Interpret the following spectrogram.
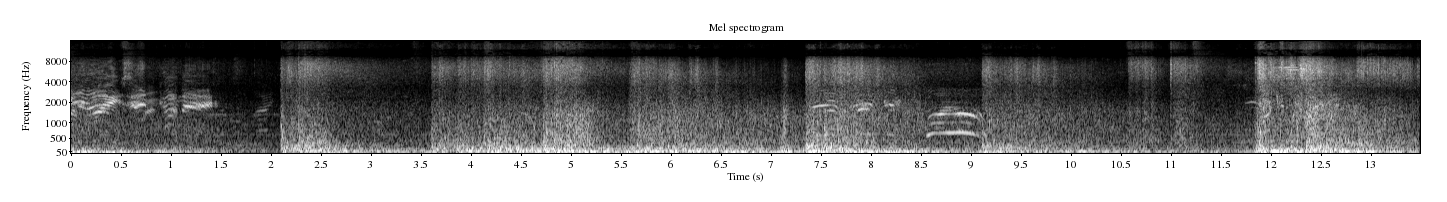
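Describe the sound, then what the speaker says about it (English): A creeping artillery barrage in the World War II strategy game Company of Heroes: loud, repeated shell blasts and rumbling booms roll on continuously, mixed with gunfire, while someone comments over the din. "This may be a creeping barrage. Yep, creeping barrage."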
